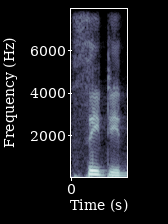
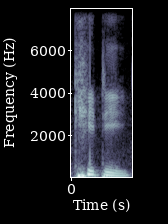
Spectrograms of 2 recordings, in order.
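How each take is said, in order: First: The word begins with a soft s sound. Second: The word begins with an aspirated k sound. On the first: The speaker calls it right. "দন্ত স এর মতো হবে, soft সি" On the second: The speaker calls it wrong. "খিটি বললে হবে না"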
